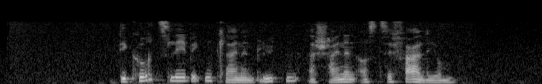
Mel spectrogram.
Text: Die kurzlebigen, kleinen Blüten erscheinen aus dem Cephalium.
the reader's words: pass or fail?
fail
